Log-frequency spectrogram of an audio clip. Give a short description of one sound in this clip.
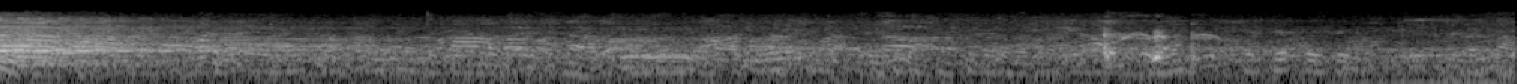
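A crowd of men talks and calls out at once in a large, echoing gathering.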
